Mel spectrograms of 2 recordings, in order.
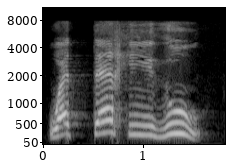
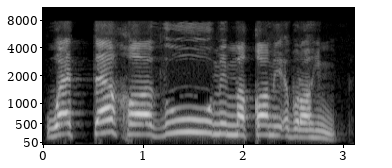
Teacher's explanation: حفص يكسر الخاء واتخذوا، ورش يقرأ بفتح الخاء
